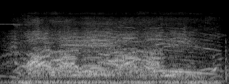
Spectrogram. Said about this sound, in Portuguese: Bom, esse anúncio foi feito em meio a protestos pela capital do país. Tiros e gritos de desespero marcaram as manifestações nas ruas de Cabu. Em frente à embaixada do Paquistão, muitas mulheres reclamaram do apoio do país vizinho ao regime.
